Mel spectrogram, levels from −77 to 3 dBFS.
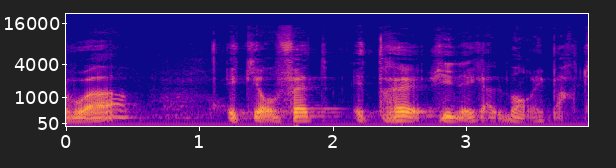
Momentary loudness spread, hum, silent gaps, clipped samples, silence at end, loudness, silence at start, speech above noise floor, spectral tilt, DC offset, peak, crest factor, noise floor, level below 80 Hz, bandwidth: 16 LU; none; none; under 0.1%; 0 s; -20 LUFS; 0 s; 27 dB; -5.5 dB/octave; under 0.1%; -2 dBFS; 18 dB; -46 dBFS; -54 dBFS; 15.5 kHz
